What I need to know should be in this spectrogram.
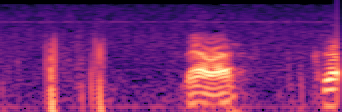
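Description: A man speaks briefly in a firm voice.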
